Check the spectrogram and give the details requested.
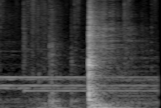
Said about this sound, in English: Cheese glares and slams his hand down on the table.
